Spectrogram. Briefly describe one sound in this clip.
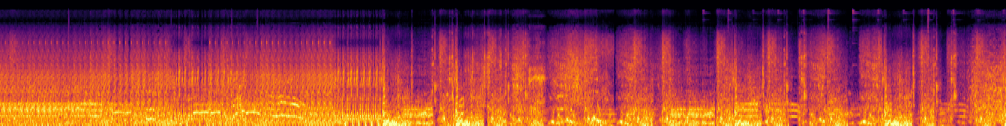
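Game gunshots boom repeatedly.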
